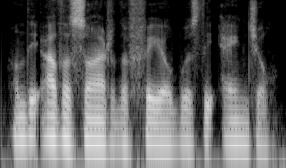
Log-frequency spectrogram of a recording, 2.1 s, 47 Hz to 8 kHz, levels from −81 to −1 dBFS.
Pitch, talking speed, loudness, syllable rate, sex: 95 Hz, 280 wpm, -20 LUFS, 6.3 syllables/s, male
